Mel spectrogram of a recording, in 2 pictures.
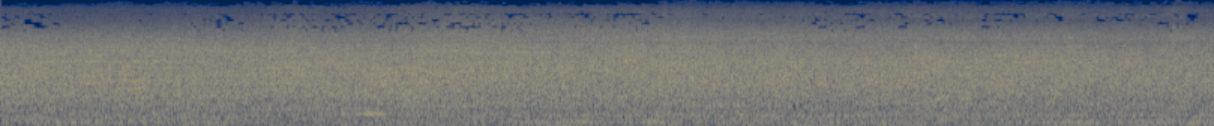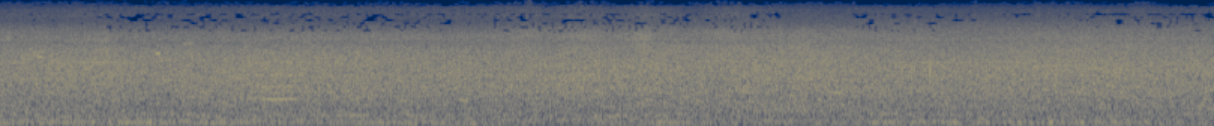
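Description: Steady rushing splash of a fountain's water spray falling into a lake, even and unbroken throughout.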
